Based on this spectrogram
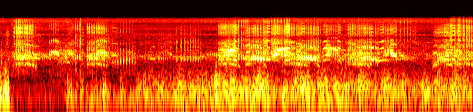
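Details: Many sandhill cranes gathering during fall migration in northern Indiana, October: rolling trumpet-like calls in overlapping bouts, with heavy low rumbling wind or handling noise throughout.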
